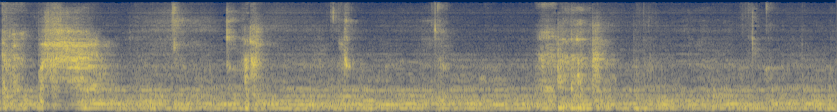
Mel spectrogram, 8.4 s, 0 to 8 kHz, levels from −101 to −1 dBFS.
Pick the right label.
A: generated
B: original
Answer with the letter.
A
